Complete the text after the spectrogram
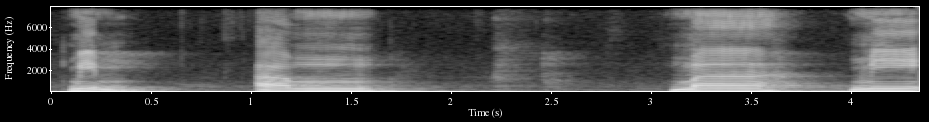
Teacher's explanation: Huruf mim sakinah itu berasal dari syafatain. Mim am ma mi itu dari makhrajnya syafatain.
